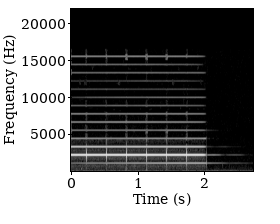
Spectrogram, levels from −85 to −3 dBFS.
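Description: Seven skips in the music, at 0.24, 0.54, 0.84, 1.14, 1.44, 1.74 and 2.04 s, sound like audio missing between chunks. About a fifth of a second vanishes each time, likely as half-second chunks are closed and reopened. Unlike dropouts, there is no silence, only a regular 0.3 s jump.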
